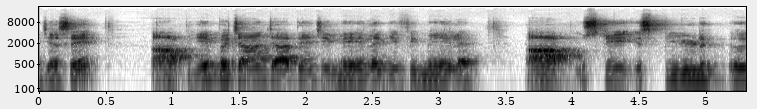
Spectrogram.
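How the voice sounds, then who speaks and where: A man's voice: medium pitch, roomy sound. A man teaching a class, explaining points in a casual, chatty way and often checking whether his students follow. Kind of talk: Hindi-English lecture on communication theory.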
